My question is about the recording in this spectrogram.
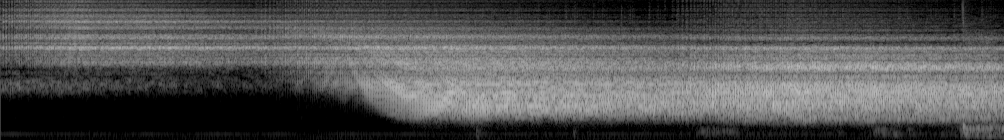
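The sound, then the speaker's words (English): A synthesizer's creaking preset with added reverb, starting as a thin, high, gritty hiss that sweeps downward into a dense, grinding wash and holds steady and fairly loud for several seconds, with no voices. “But there's one called the Creaker. It's just a simple... You add a little bit of reverb onto that, and all of a sudden you've got this...”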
